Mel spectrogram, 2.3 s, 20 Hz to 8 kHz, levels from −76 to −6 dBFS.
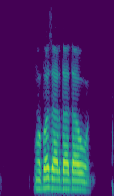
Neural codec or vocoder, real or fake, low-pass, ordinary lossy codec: none; real; 7.2 kHz; MP3, 48 kbps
